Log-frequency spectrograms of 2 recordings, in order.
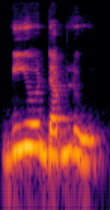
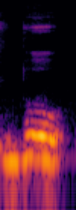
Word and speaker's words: bow: And the word with the same spelling, BOW, but if it is pronounced as bow, BOW, bow, which will rhyme with so, then the meaning is different.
